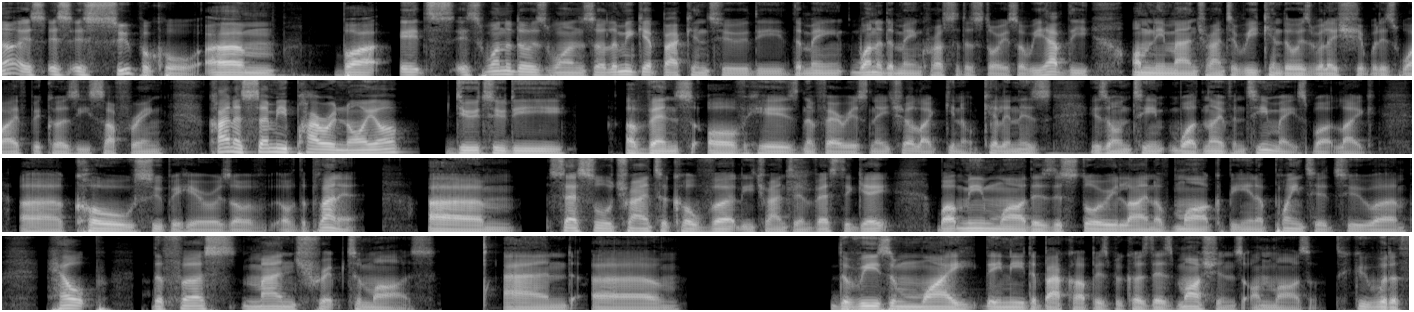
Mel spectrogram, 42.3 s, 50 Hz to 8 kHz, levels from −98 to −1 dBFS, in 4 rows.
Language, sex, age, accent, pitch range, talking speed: English, male, 20-39, British, 85-100 Hz, 175 wpm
